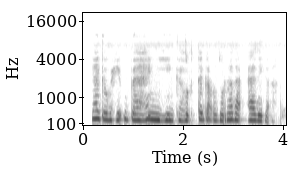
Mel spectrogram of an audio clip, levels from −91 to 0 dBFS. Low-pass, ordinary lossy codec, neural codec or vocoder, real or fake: 9.9 kHz; none; none; real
